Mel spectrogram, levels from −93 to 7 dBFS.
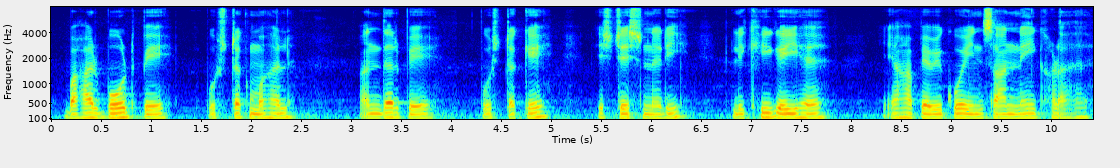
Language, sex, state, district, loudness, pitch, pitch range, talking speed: Hindi, male, Chhattisgarh, Korba, -24 LUFS, 115 Hz, 110-120 Hz, 115 wpm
